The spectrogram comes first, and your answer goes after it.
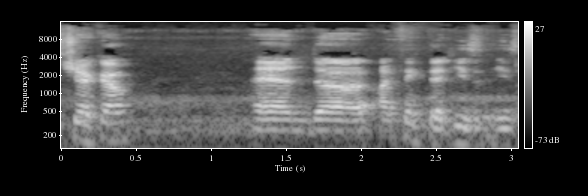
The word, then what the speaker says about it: Chico: Pronounced Chico.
